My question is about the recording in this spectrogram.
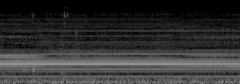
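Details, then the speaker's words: Goodman gas pack (package unit) on a no-cooling call: steady electrical death buzz with no motor spinning up, thought to have started today; sign of the "run cap bandit" spotted, run capacitor suspected cause of motor humming without starting. "I think I hear the death buzz. I heard that that just started today, I think."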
